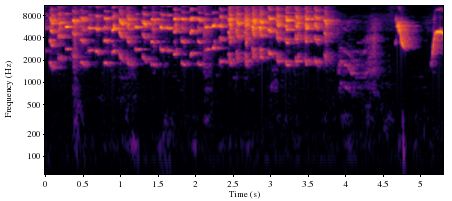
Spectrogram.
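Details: Long-tailed shrike singing busily: a rapid, dense chatter of squeaky twittering notes for about four seconds, trailing off into softer scratchy sounds, then two loud isolated harsh rasps.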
